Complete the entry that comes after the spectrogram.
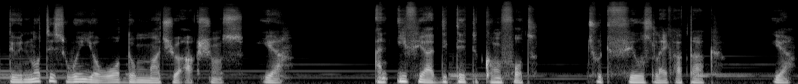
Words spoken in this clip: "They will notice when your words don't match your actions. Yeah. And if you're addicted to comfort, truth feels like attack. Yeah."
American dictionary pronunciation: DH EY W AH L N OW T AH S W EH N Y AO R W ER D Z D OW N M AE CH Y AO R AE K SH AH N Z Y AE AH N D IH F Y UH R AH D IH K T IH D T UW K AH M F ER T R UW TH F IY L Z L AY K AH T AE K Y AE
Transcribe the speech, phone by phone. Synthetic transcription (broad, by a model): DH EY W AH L N OW T AH S W EH N Y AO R W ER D D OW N M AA CH Y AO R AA K SH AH N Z Y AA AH N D IH F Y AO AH D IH K T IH D T UW K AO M F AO T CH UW T F IY L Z L AY K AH T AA K Y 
